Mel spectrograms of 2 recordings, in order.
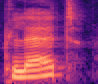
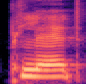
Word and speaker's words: Plaid: I think it's pronounced Plaid. I used to say Plaid when I was younger.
